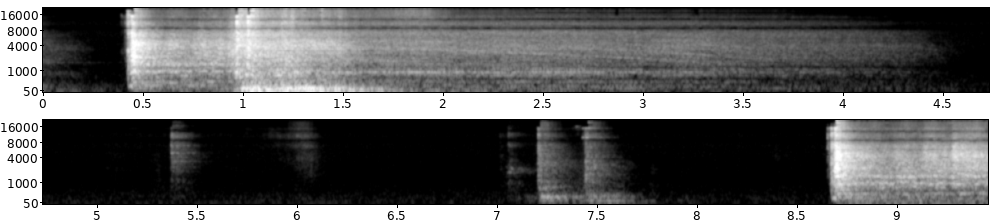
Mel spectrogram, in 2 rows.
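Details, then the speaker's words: 1968 Ford Galaxie 500 with a 390, sitting at least 13 years; it fires in a short burst, runs about a second, then dies with plenty of fuel; owner suspects a wiring issue; start then immediate stall. "okay so you can kind of hear how it wants to start and uh just just run for just a second and we've got plenty of fuel in it"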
